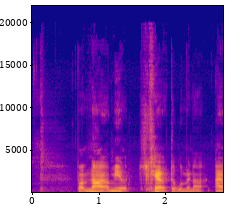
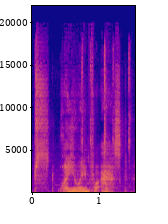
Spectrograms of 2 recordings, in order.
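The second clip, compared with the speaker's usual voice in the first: hushed, softer urgent whisper; 4 semitones higher, 7 dB quieter than usual. Acted. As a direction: hiss it under your breath. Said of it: "I whisper to him".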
